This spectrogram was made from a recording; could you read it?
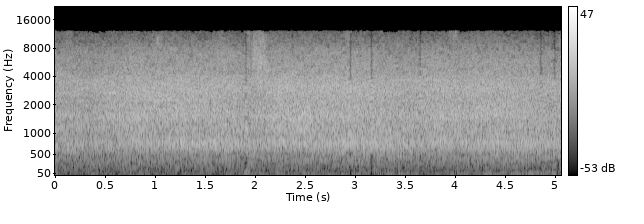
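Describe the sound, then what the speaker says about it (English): A boxing crowd at the Canelo Alvarez vs Gennady Golovkin 2017 fight roars in a steady, dense wash of cheering that holds loud and unbroken throughout. "Crowd are getting into it."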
